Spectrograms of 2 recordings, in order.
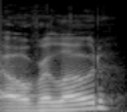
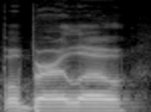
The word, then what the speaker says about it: Oberlo: Was So it Overload? no, Oberlo.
